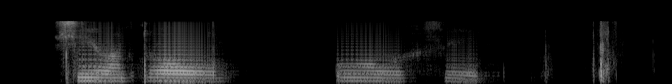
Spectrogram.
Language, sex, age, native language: Icelandic, male, 10, Icelandic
